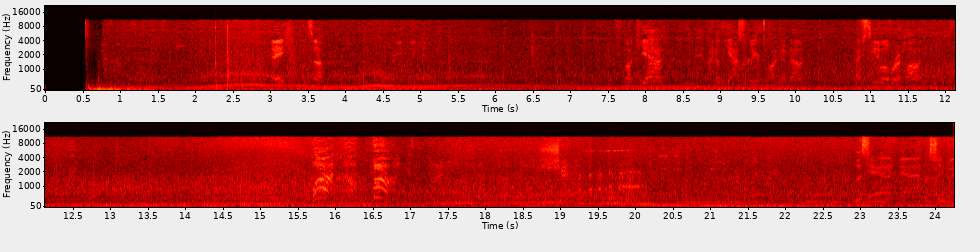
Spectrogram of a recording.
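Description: A car engine hums and revs nearby.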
